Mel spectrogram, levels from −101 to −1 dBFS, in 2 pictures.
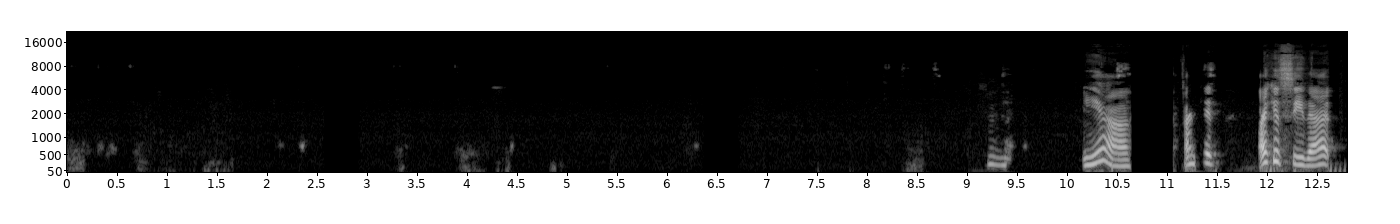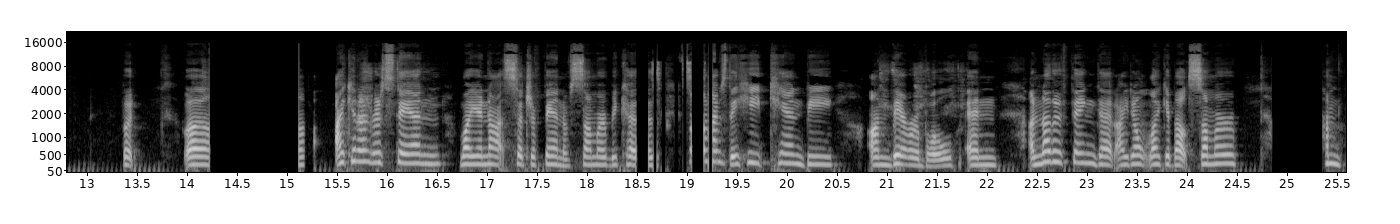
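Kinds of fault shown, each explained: Digital broadcast dropout: the speech drops to silence six times, once as scattered short holes, because the receiver muted whenever frames went missing or failed their checks.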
